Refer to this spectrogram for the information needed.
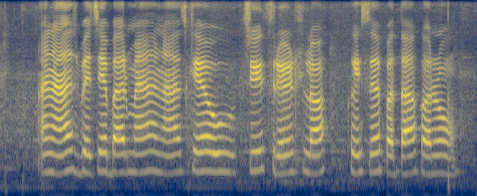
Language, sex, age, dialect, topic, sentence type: Chhattisgarhi, female, 25-30, Central, agriculture, question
